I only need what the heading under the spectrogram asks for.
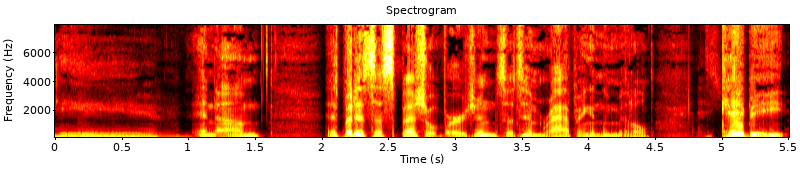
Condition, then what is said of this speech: Spasmodic dysphonia. So, yeah, you have to excuse my voice. I've got this voice issue right now.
